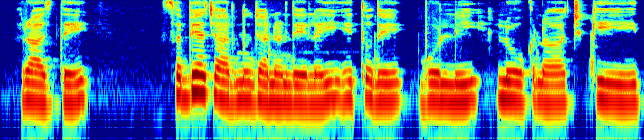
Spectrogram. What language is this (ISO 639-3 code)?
pan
